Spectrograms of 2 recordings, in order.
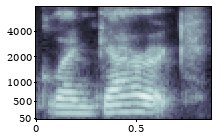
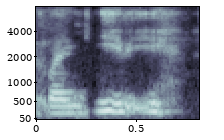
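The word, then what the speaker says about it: Glen Garioch: of um it's called Glen Garrick up in the highlands in Scotland and Alan brener is like well firstly it's pronounced gleni and secondly I know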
